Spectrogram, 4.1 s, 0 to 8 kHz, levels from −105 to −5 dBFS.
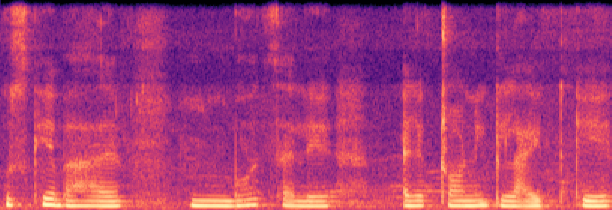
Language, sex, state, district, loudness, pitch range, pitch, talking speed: Hindi, female, West Bengal, Alipurduar, -15 LUFS, 180-195 Hz, 185 Hz, 105 wpm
